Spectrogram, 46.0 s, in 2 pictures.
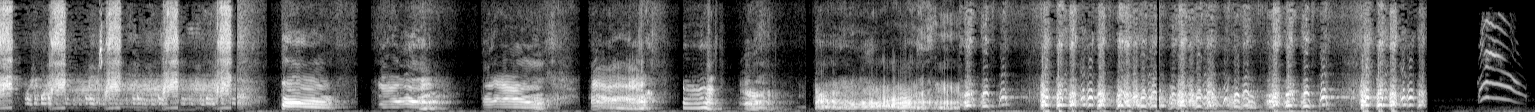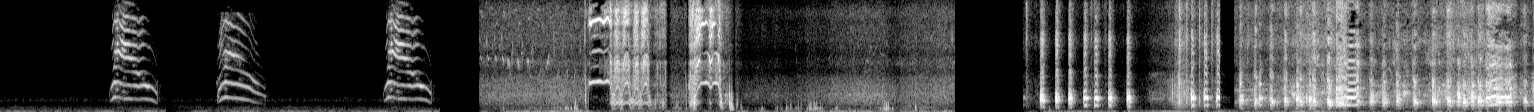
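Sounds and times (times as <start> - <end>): kitten meowing: 22.2 - 22.9, 24.7 - 25.4, 26.3 - 27.0, 28.8 - 29.5.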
